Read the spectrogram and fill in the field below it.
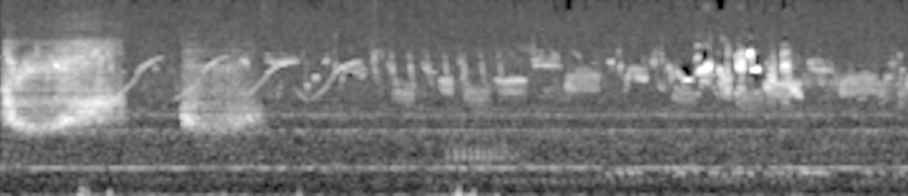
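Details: Displaying black grouse on the Sallandse Heuvelrug, Overijssel, Netherlands, in a population supplemented with birds from Sweden. Two loud broad hissing sneezes, each under a second, over a faint steady low bubbling, with thin whistles of other birds overhead.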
